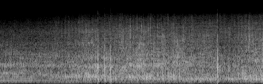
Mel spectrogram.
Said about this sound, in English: In addition, helicopters marked in red played the role of the PLA, moving in to drop soldiers onto the refinery. A chopper from Taiwan's forces followed in hot pursuit.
